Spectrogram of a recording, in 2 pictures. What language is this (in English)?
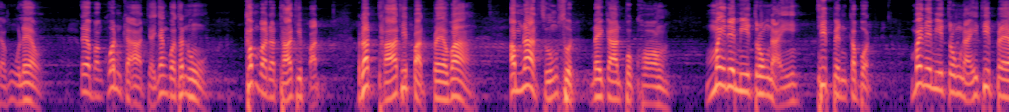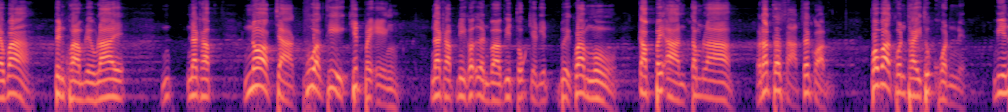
Thai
